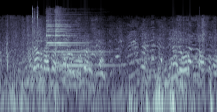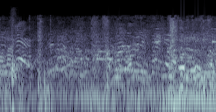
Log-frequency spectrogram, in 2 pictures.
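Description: A crowd of young men and women shout and talk excitedly outdoors, close by.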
